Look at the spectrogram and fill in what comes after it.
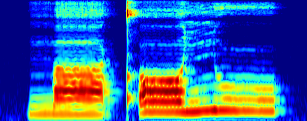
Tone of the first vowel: low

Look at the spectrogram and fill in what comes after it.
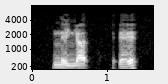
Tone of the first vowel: low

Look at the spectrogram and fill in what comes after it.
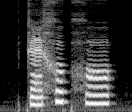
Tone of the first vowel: low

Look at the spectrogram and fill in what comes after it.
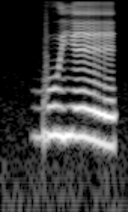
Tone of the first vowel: high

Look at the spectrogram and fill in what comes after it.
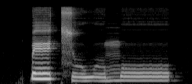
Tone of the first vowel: high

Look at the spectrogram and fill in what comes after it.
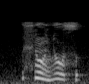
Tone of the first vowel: falling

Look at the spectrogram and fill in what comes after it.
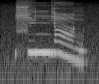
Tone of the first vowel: high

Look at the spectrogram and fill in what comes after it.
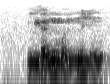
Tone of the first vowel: rising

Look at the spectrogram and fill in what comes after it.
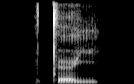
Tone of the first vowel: low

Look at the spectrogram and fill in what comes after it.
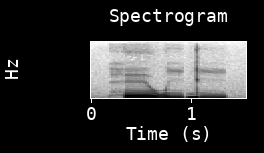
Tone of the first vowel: low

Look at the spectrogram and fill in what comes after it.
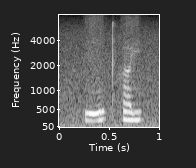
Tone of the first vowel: rising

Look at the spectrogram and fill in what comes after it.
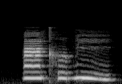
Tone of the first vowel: high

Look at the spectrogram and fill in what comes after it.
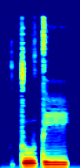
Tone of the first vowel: low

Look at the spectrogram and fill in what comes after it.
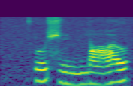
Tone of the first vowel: rising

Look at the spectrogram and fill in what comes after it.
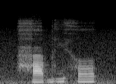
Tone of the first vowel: low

